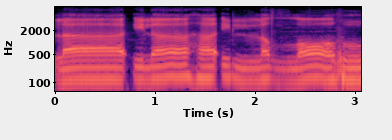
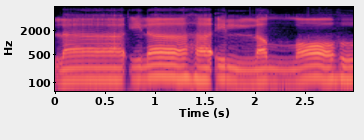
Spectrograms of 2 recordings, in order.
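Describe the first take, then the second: No difference in how they are said.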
